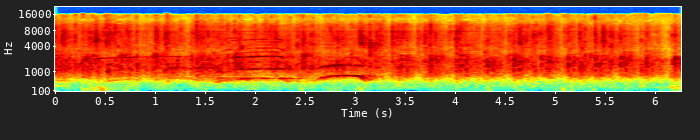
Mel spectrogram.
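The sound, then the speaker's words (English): An audience claps and cheers to welcome a poet to the stage, dense applause with a few whistles and whoops rising above it midway, continuing steadily to the end. “So can you please make a massive cheer, welcome, all the round of applause that you can muster as we welcome to the stage and the screen the fantastic Len Penny.”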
